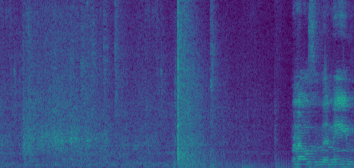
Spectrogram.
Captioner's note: door bangs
